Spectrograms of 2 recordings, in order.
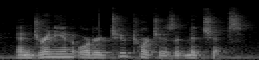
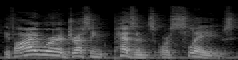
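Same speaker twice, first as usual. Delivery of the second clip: higher, louder challenge; clear-voiced Reepicheep; 5 semitones higher, 5 dB louder than usual. A narrator's reading. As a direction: break in with a clear, raised voice. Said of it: "the clear voice of Reepicheep".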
